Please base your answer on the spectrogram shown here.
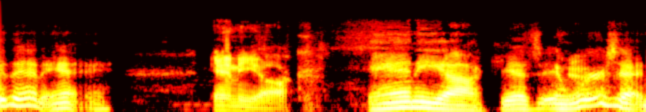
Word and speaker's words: Antioch: mark how do you say that in Antioch Antioch yes and where is that near uh we're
